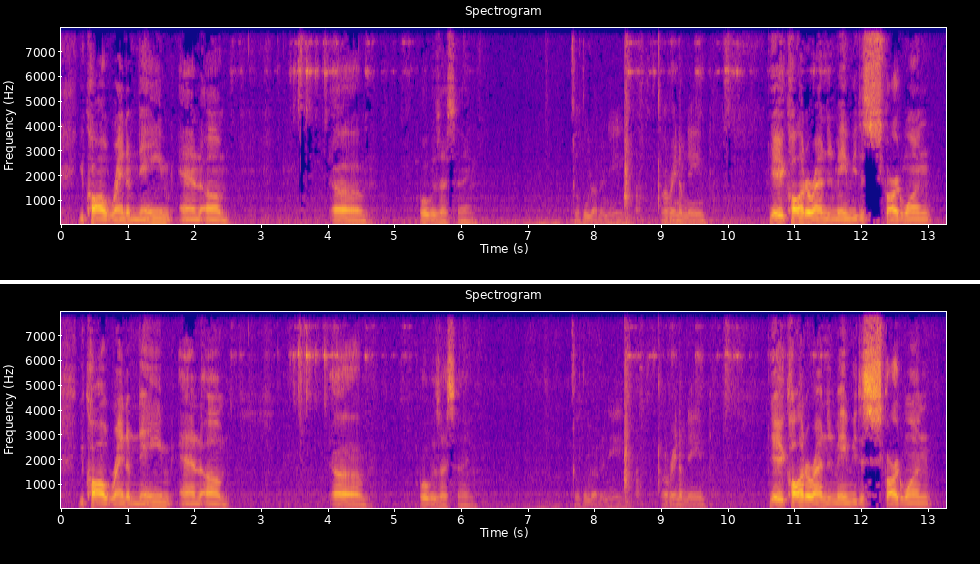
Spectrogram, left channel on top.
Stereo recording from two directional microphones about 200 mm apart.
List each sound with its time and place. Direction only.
0.3 s speech: 25° right (ahead or behind)
4.0 s speech: 25° right (ahead or behind)
5.5 s speech: 25° right (ahead or behind)
8.9 s speech: 10° left (ahead or behind)
10.6 s speech: 25° right (ahead or behind)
